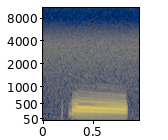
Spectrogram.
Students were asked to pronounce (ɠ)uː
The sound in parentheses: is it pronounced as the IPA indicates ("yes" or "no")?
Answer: no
